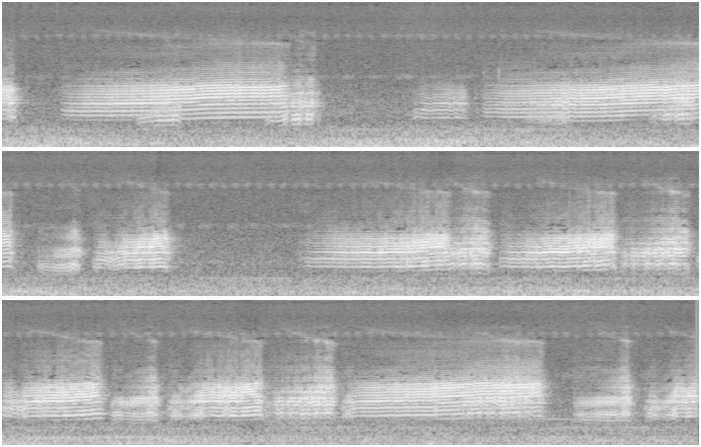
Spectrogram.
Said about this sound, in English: And that one is the motorbike frog.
